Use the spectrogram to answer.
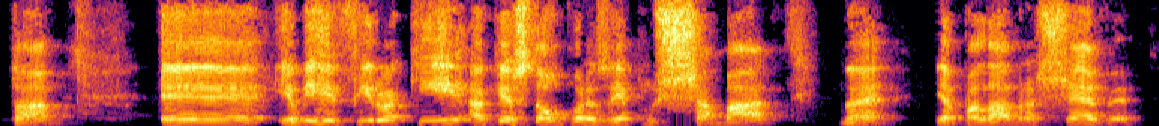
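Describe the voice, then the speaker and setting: A man teaching a Hebrew lesson, slow and repetitive. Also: fairly high pitch, a bit bright. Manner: slow, repeats words while explaining. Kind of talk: recorded online lesson.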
